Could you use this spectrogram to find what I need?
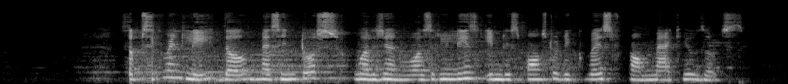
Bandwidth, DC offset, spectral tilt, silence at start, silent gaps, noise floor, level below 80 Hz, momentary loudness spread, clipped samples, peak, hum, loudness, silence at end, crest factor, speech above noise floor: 12.5 kHz; under 0.1%; -3.5 dB/octave; 1.25 s; none; -67 dBFS; -58 dBFS; 7 LU; under 0.1%; -2 dBFS; none; -18 LUFS; 0.45 s; 18 dB; 49 dB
